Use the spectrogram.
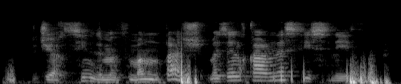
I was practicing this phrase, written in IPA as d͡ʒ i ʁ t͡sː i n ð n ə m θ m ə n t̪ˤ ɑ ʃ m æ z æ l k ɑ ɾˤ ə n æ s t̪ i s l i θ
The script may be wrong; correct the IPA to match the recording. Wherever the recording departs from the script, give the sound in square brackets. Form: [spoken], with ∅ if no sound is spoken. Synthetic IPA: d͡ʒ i ʁ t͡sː i n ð [m] ə [n] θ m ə n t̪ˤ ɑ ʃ m æ z æ l [q] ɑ ɾˤ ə n æ s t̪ i s l i θ

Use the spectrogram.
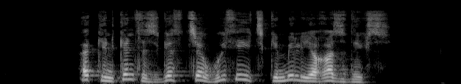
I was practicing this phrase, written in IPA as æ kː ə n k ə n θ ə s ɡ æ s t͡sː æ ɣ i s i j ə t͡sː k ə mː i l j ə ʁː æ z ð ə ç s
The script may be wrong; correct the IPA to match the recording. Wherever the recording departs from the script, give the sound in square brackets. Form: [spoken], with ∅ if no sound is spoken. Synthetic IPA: æ kː ə n k ə n θ ə [z] ɡ æ [θ] t͡sː æ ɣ i [θ] i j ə t͡sː k ə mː i l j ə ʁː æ z ð ə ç s

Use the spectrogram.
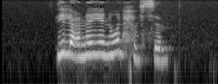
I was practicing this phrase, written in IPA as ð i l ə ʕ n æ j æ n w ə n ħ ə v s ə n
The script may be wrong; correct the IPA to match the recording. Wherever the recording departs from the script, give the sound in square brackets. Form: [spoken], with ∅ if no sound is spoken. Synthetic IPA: ð i l ə ʕ n æ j æ n w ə n ħ ə v s ə [m]

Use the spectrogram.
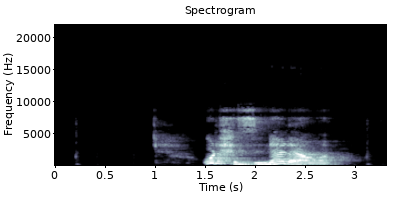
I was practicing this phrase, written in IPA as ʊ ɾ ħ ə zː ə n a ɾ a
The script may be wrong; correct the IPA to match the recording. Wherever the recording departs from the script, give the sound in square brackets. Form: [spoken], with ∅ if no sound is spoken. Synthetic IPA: ʊ ɾ ħ ə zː ə n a ɾ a

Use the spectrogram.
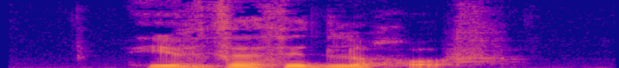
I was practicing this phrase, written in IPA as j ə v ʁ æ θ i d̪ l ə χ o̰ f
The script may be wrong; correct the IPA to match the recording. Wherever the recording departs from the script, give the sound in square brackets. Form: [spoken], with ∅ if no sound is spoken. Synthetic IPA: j ə v [ð] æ θ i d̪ l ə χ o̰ f

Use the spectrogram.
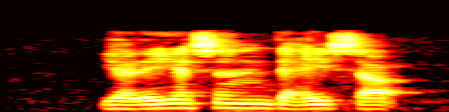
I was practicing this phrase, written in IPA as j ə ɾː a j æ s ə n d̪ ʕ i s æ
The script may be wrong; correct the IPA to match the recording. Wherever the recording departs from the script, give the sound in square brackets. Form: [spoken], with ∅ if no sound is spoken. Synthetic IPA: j ə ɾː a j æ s ə n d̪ ʕ i s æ

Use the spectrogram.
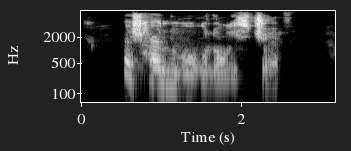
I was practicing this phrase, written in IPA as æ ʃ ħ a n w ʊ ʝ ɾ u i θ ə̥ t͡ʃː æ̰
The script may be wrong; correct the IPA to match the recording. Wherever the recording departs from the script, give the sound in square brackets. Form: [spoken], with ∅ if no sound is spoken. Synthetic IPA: æ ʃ ħ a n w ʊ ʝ [l] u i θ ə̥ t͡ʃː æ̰

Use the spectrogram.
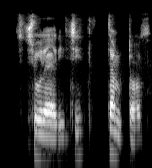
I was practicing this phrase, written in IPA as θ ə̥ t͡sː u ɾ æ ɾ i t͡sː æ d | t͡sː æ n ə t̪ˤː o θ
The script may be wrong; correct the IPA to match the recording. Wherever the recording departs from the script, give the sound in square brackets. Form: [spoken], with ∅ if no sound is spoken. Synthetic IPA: θ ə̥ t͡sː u ɾ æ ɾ i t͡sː [i] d | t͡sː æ [m] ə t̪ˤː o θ

